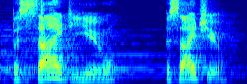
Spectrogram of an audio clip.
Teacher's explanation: in this sentence this is a common example of sound morphing when we have a word ending in a d followed by a word beginning with y like you they will often connect and the d plus y morphs to a j sound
